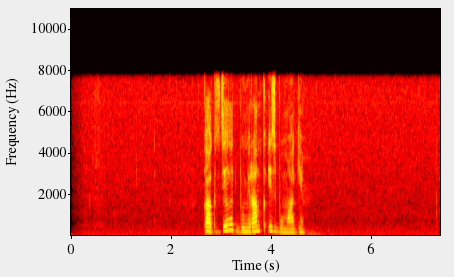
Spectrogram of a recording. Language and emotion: Russian, neutral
